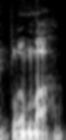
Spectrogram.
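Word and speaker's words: Blume: They always say Blumma because the E at the end I said so same thing.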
